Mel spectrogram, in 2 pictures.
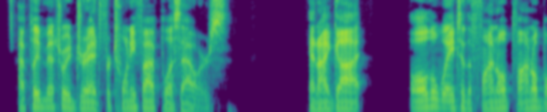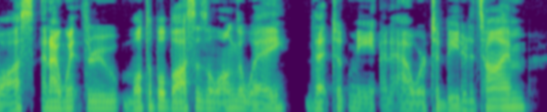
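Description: On a very clean recording with a silent background, a man talks at a moderate pace in a normal speaking voice of medium pitch. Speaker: video game podcast host. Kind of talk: casual chat.

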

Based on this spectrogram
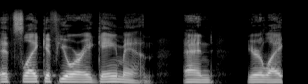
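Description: A man with a normal speaking voice, medium pitch and an American accent, at a fairly slow pace, in a dry, close recording with no echo and a very clean, silent background. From northern Michigan (Benzie County). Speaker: podcast co-host. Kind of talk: casual chat.

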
